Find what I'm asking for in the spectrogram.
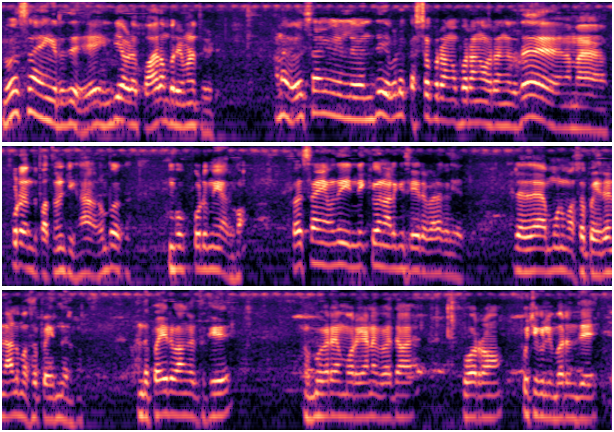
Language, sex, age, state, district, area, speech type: Tamil, male, 60+, Tamil Nadu, Nagapattinam, rural, spontaneous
